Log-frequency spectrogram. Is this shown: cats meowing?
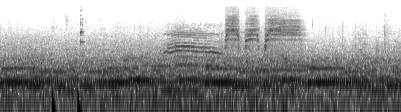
yes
